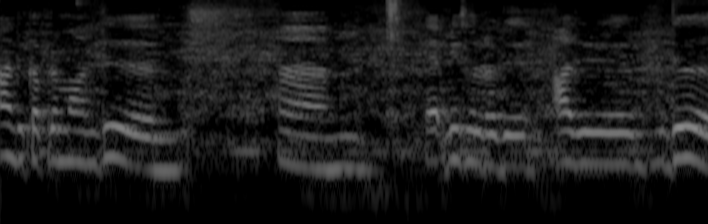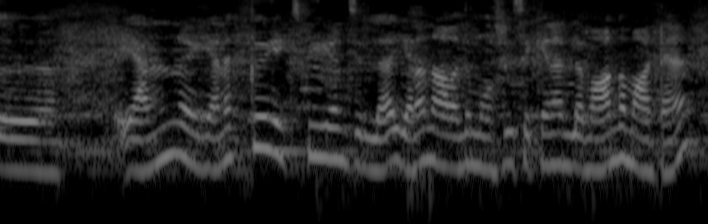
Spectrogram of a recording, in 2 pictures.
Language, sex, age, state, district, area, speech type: Tamil, female, 18-30, Tamil Nadu, Chennai, urban, spontaneous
